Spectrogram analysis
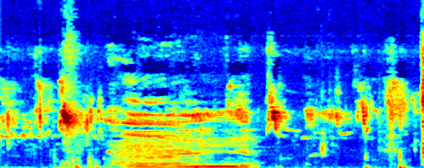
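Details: Holstein Friesian cow that calved overnight, her second calving, at Somthane village, Sinnar, Nashik district; one long, low, harmonic-rich moo lasting over a second, followed by a man talking nearby.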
